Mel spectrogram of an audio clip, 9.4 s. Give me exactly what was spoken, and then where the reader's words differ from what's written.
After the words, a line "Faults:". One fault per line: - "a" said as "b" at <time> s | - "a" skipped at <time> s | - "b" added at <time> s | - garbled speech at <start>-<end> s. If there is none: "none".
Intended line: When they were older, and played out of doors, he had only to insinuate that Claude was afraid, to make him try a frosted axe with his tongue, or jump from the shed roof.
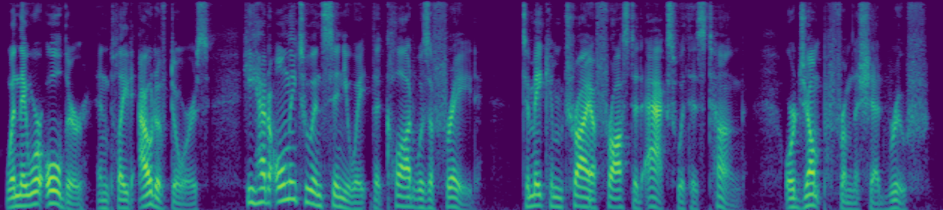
When they were older, and played out of doors, he had only to insinuate that Claude was afraid, to make him try a frosted axe with his tongue, or jump from the shed roof.
Faults:
none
